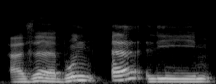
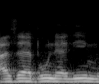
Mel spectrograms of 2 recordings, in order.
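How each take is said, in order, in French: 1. Le son n est prononcé clairement et séparément. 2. Le son n se fond dans le mot suivant. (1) "L'izhar, c'est de prononcer de façon très claire les deux lettres" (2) "On ne dit pas azabun alim"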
